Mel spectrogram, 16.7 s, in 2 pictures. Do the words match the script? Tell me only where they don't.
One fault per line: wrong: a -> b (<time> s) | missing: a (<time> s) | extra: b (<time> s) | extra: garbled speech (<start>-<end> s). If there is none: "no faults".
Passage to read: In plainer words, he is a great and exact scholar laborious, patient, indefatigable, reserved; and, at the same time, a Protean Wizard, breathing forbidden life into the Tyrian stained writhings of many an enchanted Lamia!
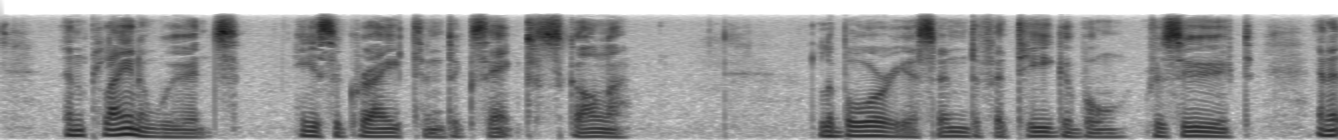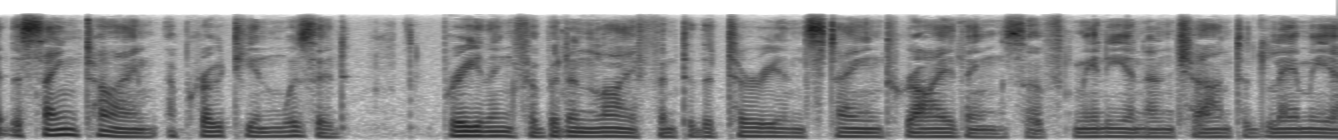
missing: patient (5.8 s)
